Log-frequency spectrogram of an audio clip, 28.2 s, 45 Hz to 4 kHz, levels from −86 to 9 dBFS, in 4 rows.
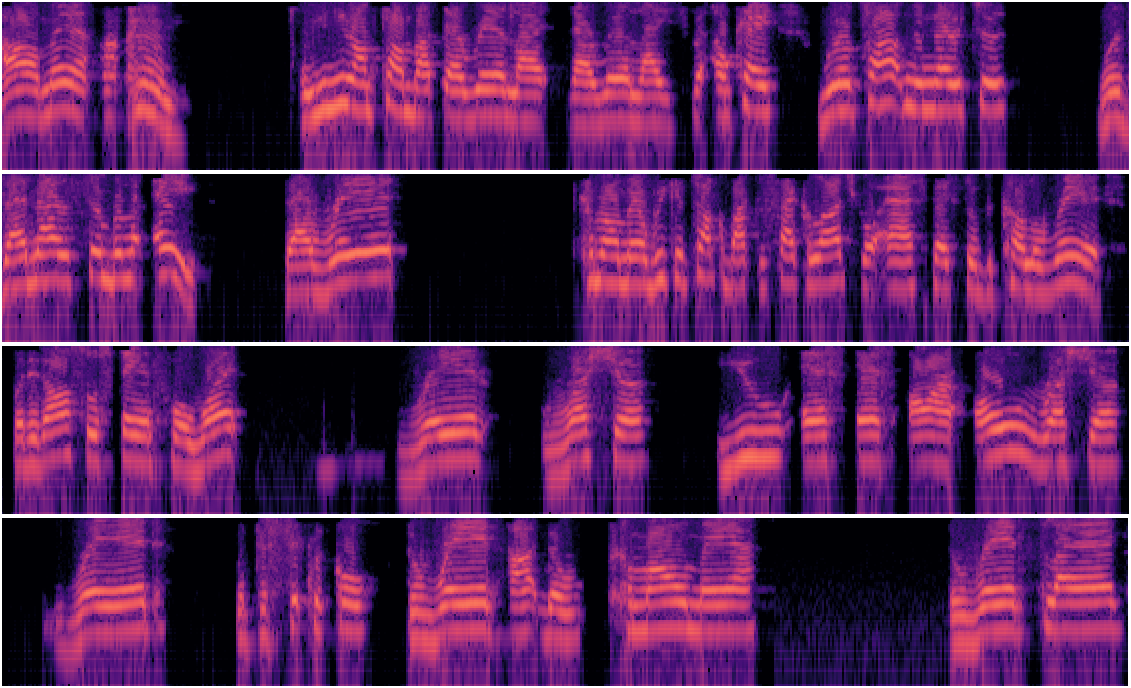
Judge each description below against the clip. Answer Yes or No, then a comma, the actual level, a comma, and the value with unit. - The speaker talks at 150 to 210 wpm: No, average, 140 wpm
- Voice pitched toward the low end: No, high, 195 Hz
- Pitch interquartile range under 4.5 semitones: Yes, average, 3.7 semitones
